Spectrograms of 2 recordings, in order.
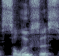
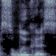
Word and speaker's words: Seleucus: And again, the next one is Seleucus, or Seleucus, depending on how you want to pronounce it, and he creates the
